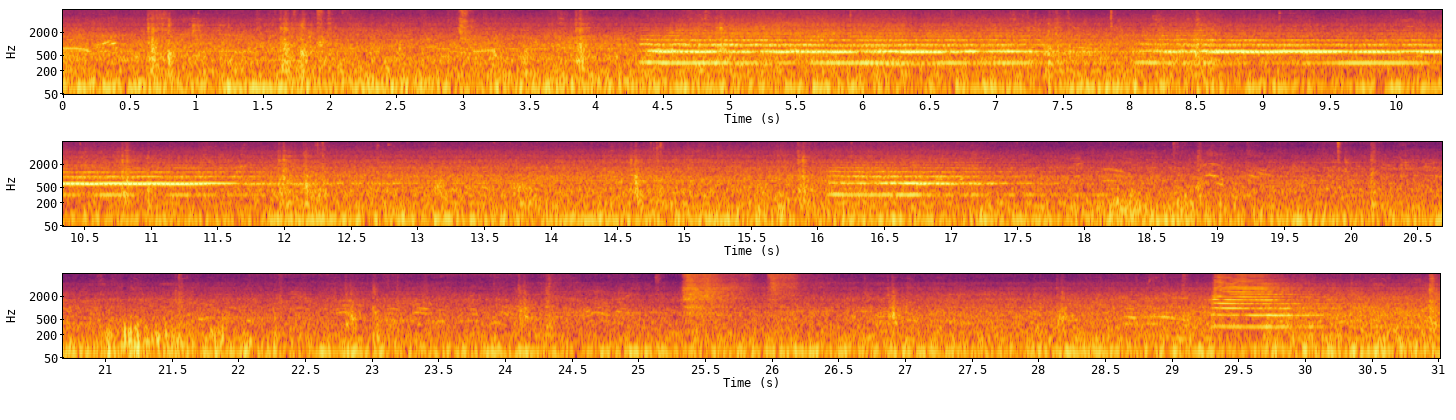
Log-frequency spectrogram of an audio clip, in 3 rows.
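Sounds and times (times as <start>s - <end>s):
train wheels rumbling and clacking: 0.0s - 31.0s
train horn blasts: 4.3s - 12.0s, 16.0s - 17.8s, 29.3s - 30.3s.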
